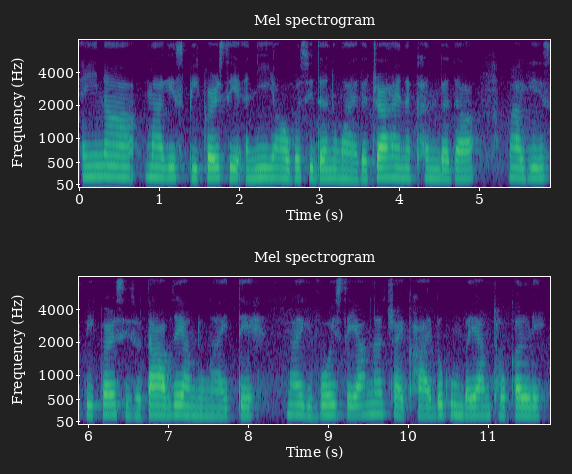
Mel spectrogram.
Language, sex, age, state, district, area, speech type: Manipuri, female, 18-30, Manipur, Tengnoupal, urban, spontaneous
